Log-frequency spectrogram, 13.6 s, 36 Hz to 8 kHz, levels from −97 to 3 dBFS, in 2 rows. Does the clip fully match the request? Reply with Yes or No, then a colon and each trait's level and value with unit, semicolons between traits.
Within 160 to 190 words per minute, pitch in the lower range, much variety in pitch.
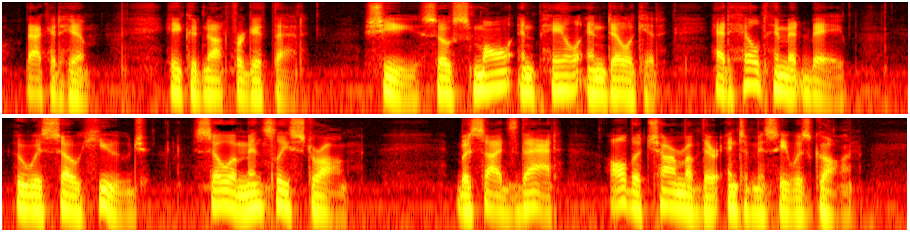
No: average, 165 wpm; low, 100 Hz; average, 3.7 semitones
